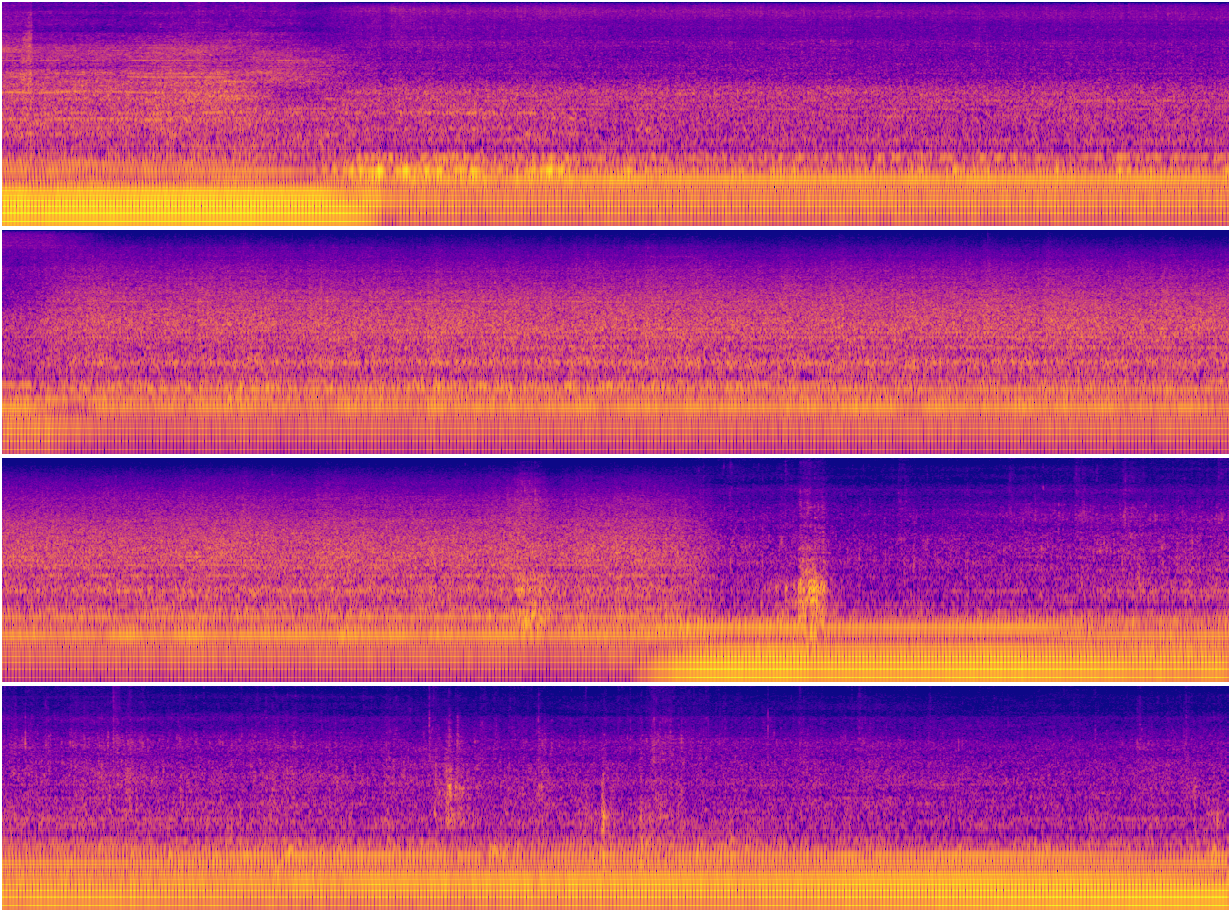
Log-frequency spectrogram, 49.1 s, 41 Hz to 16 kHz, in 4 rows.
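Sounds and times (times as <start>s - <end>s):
water spray hissing: 0.0s - 24.2s, 31.2s - 49.0s
pressure washer engine running: 0.0s - 49.0s.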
